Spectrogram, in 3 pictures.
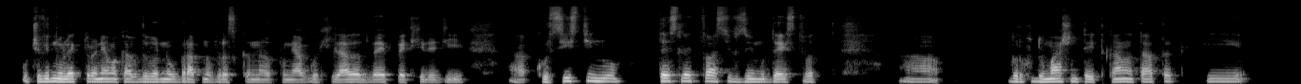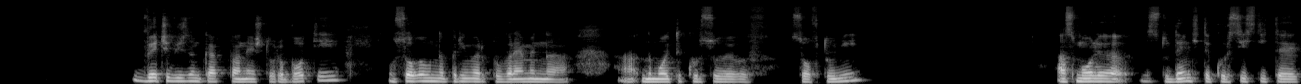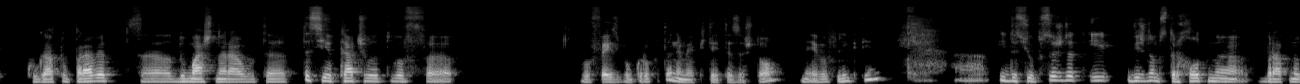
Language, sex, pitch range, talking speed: Bulgarian, male, 115-145 Hz, 110 wpm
